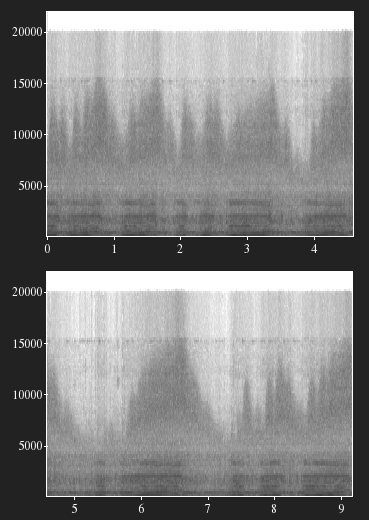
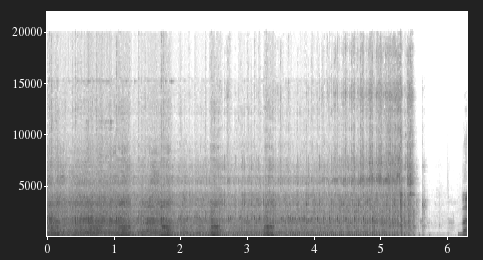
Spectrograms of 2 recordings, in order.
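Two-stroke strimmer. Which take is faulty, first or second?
second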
